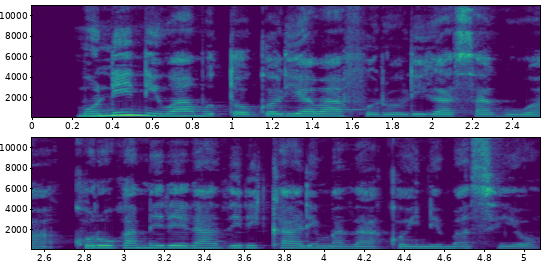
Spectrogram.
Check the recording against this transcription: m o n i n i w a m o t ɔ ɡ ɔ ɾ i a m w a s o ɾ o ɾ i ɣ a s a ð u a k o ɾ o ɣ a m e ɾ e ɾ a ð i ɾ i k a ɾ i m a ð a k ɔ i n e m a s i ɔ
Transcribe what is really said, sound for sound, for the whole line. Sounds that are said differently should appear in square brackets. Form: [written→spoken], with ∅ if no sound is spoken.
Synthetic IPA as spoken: m o n i n i w a m o t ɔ ɡ ɔ ɾ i a [m→∅] w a [s→f] o ɾ o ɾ i ɣ a s a [ð→ɣ] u a k o ɾ o ɣ a m e ɾ e ɾ a ð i ɾ i k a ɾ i m a ð a k ɔ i n e m a s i ɔ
